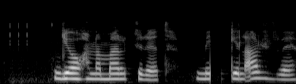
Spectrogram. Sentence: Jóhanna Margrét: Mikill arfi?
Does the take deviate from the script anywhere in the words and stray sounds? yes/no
yes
